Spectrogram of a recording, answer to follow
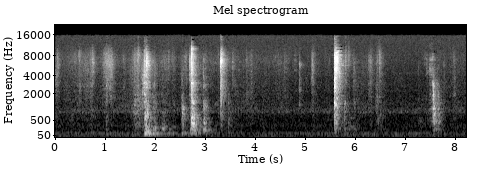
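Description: Hood of a Jeep Wrangler JK being released and lifted open: about five sharp metal clicks and clunks spread over several seconds, the loudest about a third of the way in and again past the middle.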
